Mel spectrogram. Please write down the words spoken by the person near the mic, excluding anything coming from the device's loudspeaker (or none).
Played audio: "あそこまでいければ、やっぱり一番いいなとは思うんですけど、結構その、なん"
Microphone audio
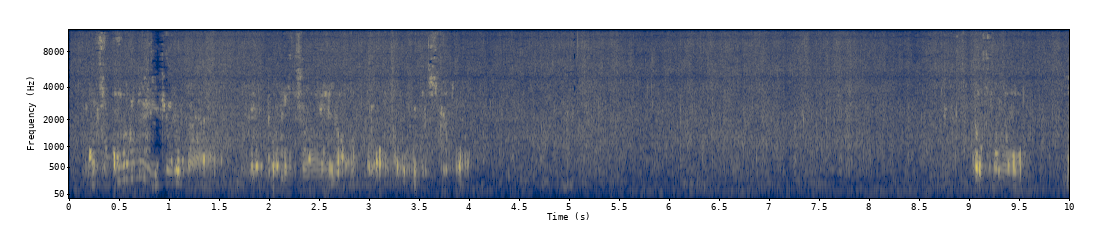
none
